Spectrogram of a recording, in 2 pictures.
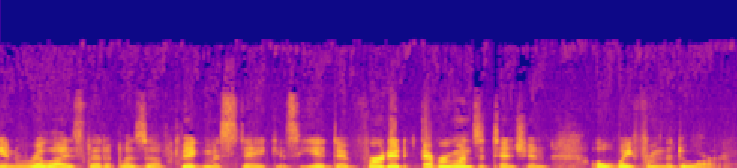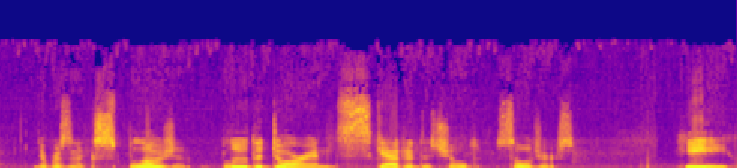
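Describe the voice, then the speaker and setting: A man's voice: fairly low pitch, creaky. A man reading an adventure story aloud in an unpolished way, with slips and restarts. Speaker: amateur story reader.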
